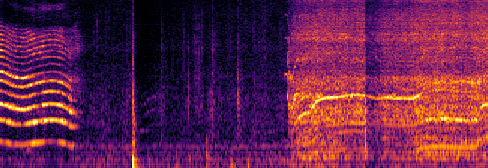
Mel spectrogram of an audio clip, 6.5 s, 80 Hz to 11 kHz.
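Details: McCulloch Classic 12V cordless drill after a battery repair (2000mAh cells, universal 12V BMS added), tested at high and low speed (rated 285–850 rpm): a high motor whine that swoops with the trigger, then runs steady and even. Runs normally.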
